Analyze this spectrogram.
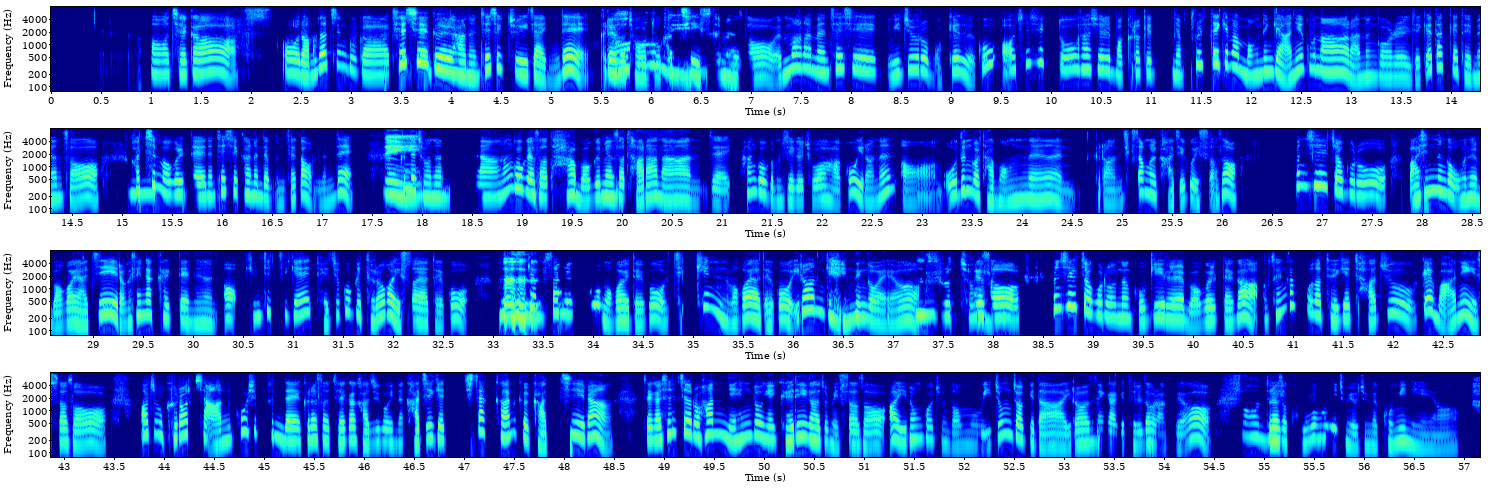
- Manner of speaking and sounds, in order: other background noise; tapping; laugh; laughing while speaking: "게"
- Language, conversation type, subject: Korean, advice, 가치와 행동이 일치하지 않아 혼란스러울 때 어떻게 해야 하나요?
